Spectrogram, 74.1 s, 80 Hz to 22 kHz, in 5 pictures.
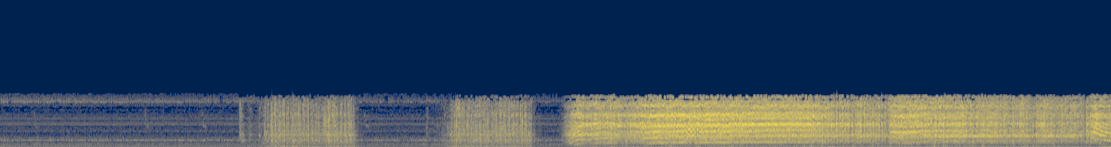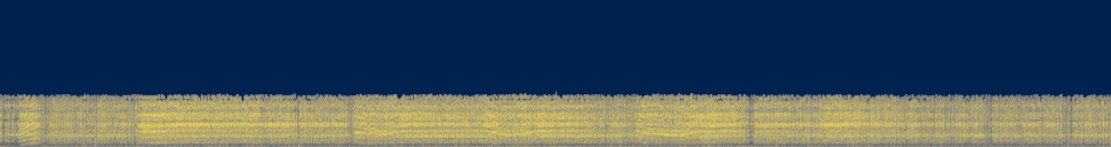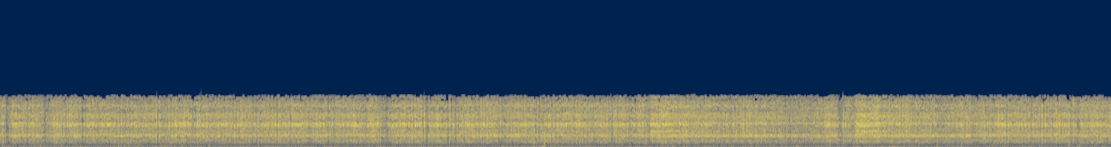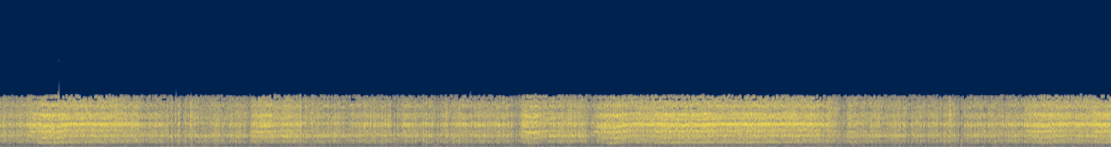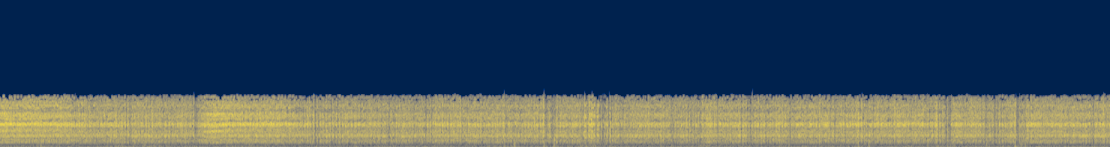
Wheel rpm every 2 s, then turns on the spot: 0, 10, 20, 60, 200, 230, 230, 200, 220, 230, 220, 220, 220, 230, 230, 230, 230, 240, 230, 230, 230, 230, 230, 230, 230, 230, 220, 220, 230, 230, 230, 230, 230, 230, 230, 230, 230.
2-6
